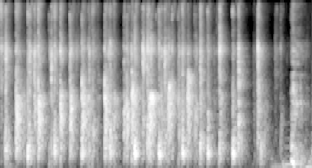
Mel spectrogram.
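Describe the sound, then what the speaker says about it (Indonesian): A small group claps for guests on an Indonesian talk show, a close, dense patter of hand claps lasting several seconds with little talk underneath. "Tepuk tangan dulu dong buat mereka."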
